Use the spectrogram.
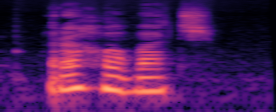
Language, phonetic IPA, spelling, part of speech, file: Polish, [raˈxɔvat͡ɕ], rachować, verb, LL-Q809 (pol)-rachować.wav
